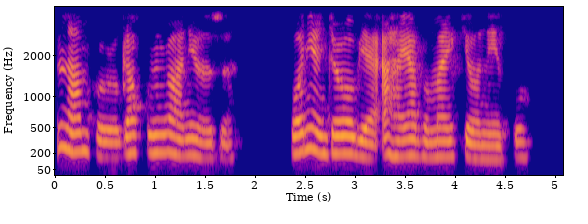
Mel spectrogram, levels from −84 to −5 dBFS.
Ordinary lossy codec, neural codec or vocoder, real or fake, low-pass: none; codec, 16 kHz, 4.8 kbps, FACodec; fake; 3.6 kHz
